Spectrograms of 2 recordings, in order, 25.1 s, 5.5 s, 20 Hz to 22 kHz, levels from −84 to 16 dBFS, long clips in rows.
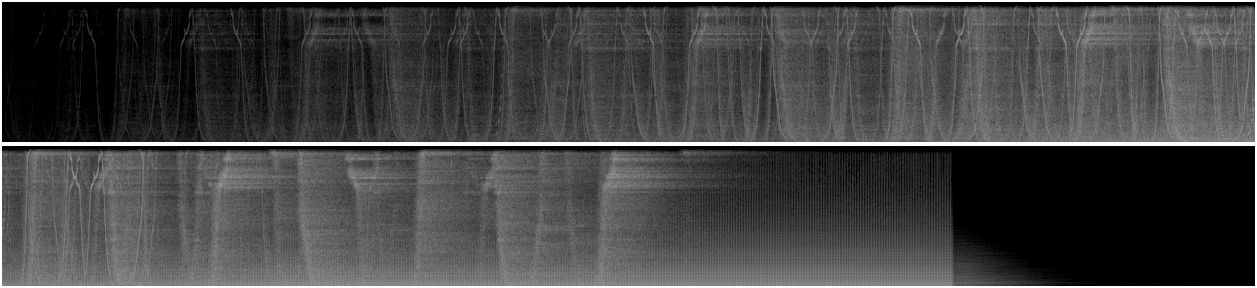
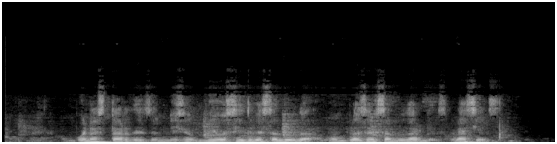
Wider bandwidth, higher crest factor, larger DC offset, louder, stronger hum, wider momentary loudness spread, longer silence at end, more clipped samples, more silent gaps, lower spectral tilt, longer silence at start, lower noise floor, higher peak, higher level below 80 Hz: first, over 20 kHz vs 9.4 kHz; first, 24 dB vs 16 dB; neither; second, -24 LUFS vs -17 LUFS; neither; first, 19 LU vs 9 LU; first, 2.65 s vs 0.45 s; neither; neither; second, -2.5 dB/octave vs -4.5 dB/octave; first, 2.3 s vs 0.05 s; first, -81 dBFS vs -41 dBFS; about the same, -4 dBFS vs -2 dBFS; first, -42 dBFS vs -52 dBFS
